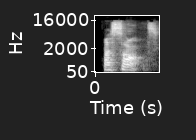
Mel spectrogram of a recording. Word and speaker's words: Alsace: Alsace. Yes, thank you, Alsace region of France. That's like sometimes France, sometimes Germany. Not Alsace.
